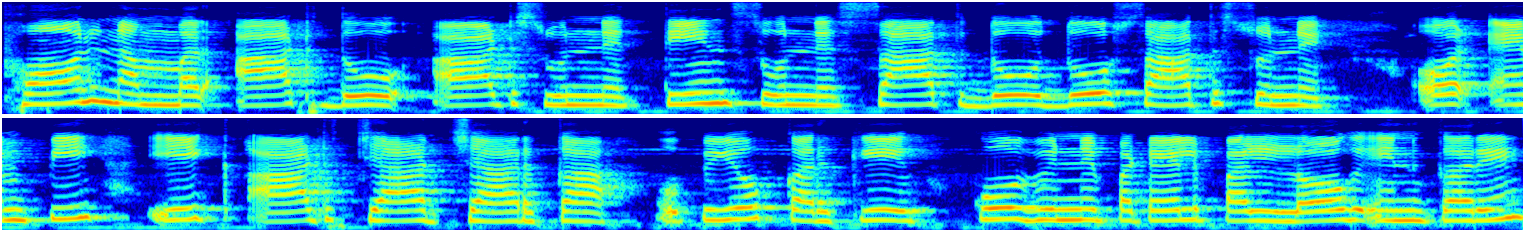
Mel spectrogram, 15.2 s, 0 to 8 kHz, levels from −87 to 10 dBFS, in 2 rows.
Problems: background sounds at intervals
